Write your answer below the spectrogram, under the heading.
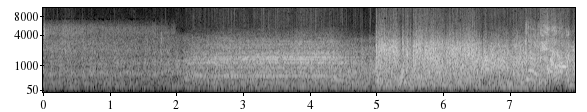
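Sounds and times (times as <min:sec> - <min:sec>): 
heavy train rumble: 0:00.0 - 0:07.9
head-on train collision crash: 0:05.0 - 0:07.9.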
